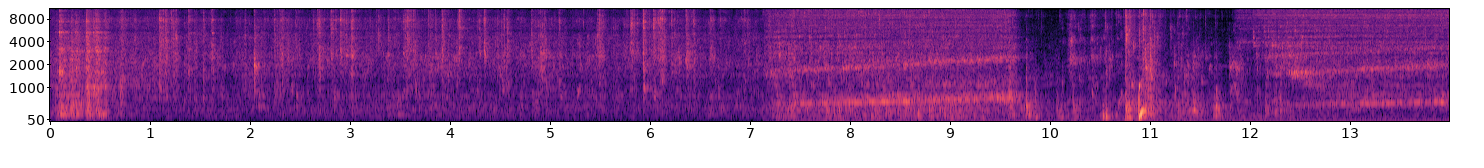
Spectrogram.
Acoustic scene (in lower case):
kitchen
